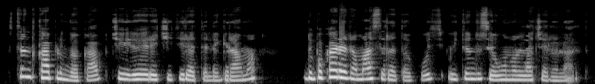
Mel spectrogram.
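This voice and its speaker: A woman narrating a novel in a measured storytelling manner. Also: a little high, expressive. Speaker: audiobook narrator. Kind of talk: novel reading.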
